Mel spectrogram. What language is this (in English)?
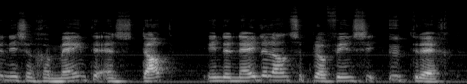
Dutch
